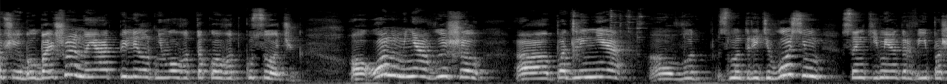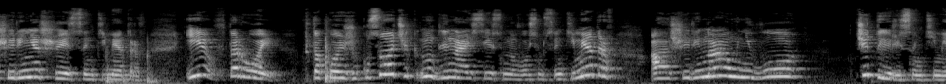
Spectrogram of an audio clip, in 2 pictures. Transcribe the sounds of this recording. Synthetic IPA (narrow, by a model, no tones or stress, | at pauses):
ɐpɕejabɨlˠbɐlʲʂo̞jno̞jaɐt̪̚pʲɪlʲilˠɐt̪nʲɪvo̞vo̞t̪ːɐko̞jvo̞t̪kʊsot͡ɕɪk | o̞nʊmʲɪnʲavɨʂɨlˠ | pəd̪lʲɪnʲe̞vo̞t̪̚smɐt̪ɾʲitʲɪvo̞sʲɪmʲsɨnʲtʲɪmʲe̞t̪ɾəfipəʂɨɾʲɪnʲeʂɛsʲtʲsɨnʲtʲɪmʲe̞t̪ɾəfift̪ɐɾo̞j | t̪ɐko̞jʐɨkʊso̞t͡ɕɪknud̪lʲɪnːajɪsʲtʲest̪vʲɪnːəvo̞sʲɪmʲsɨnʲtʲɪmʲe̞t̪ɾəf | ɐʂɨɾʲɪnaʊnʲɪvo̞ | t͡ɕɪt̪ɨɾʲɪsənʲtʲɪmʲ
